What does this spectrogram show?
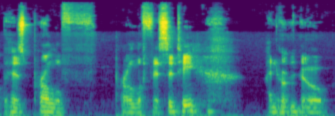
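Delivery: ordinary talk, nothing marked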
